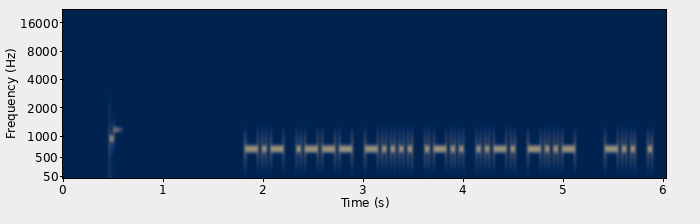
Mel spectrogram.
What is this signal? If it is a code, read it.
Morse code, heard as a keyed tone, about 27 wpm, 700 Hz. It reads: KJ6LFX DE
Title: USA Callsign DE Callsign - 6 Characters - 28wpm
